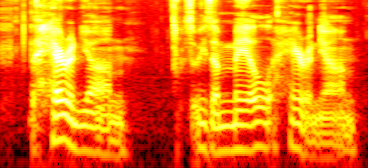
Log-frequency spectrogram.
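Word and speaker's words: Harengon: guide i wanted to make sure i was pronouncing that right the heronyan so he's a male heronyan rabbit folk i'm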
